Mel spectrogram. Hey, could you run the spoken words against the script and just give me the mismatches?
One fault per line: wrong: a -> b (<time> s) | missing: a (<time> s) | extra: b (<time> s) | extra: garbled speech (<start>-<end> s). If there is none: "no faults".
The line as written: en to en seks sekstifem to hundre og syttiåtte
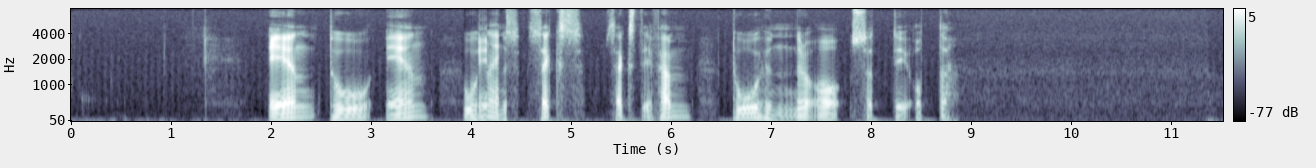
extra: garbled speech (3.9-4.5 s)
